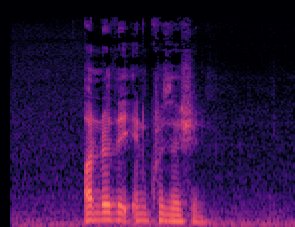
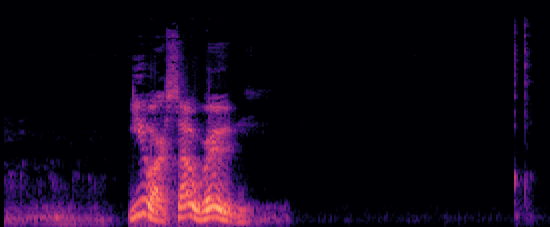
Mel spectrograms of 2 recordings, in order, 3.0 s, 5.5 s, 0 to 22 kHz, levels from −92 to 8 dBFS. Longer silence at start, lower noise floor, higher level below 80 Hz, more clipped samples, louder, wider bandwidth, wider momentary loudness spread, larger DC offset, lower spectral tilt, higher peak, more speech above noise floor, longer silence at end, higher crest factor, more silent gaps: second, 0.2 s vs 1.3 s; second, -46 dBFS vs -82 dBFS; first, -48 dBFS vs -58 dBFS; neither; second, -24 LUFS vs -16 LUFS; first, 16 kHz vs 12 kHz; second, 12 LU vs 17 LU; neither; about the same, -7 dB/octave vs -7.5 dB/octave; about the same, -4 dBFS vs -2 dBFS; second, 23 dB vs 67 dB; second, 0 s vs 3.05 s; about the same, 22 dB vs 20 dB; neither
